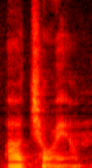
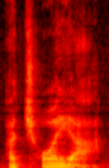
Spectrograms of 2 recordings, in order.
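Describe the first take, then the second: First: The word ends with an m sound. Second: The word ends without an m sound. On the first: "Another important word ending in choyam is achoyam" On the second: "often the M is left off of the end"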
